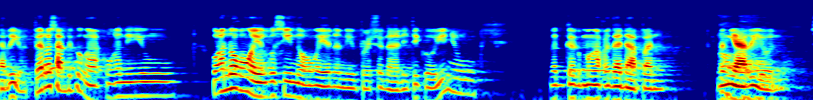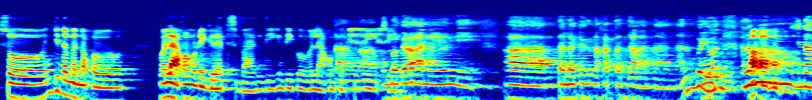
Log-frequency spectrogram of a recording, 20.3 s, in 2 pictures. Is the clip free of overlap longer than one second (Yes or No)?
No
